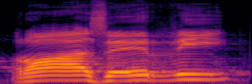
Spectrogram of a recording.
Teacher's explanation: را کے نیچے جب بھی زیر آئے گا تو را باریک پڑھا جائے گا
